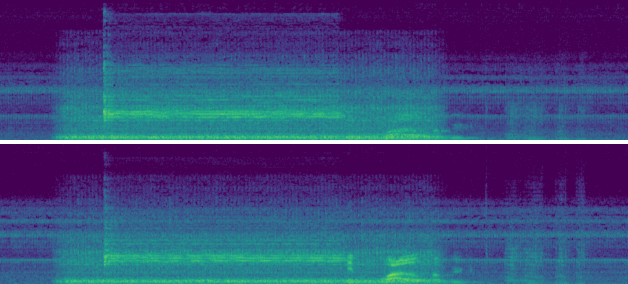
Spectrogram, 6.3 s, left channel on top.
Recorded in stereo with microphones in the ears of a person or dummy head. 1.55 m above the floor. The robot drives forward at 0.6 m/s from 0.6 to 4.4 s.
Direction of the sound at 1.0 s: 70° left (ahead or behind).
